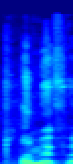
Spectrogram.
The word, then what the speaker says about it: Plymouth: my get supply mouthing he's like no it's Plymouth I remember always asking him which would know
